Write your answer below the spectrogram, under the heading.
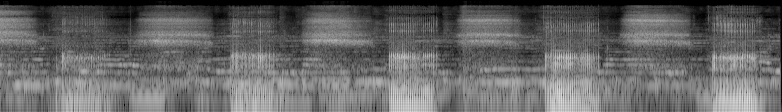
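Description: Cartoon-style snoring: loud rumbling snores about every two and a half seconds, alternating with whistling breaths, over background music.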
